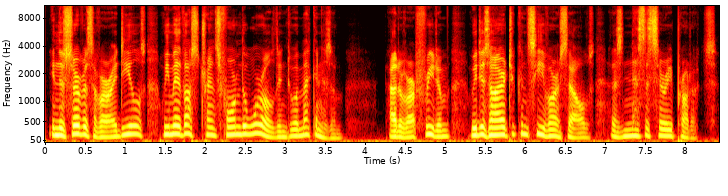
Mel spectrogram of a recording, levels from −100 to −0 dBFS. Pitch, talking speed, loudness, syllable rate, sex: 155 Hz, 190 wpm, -18 LUFS, 6.4 syllables/s, male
